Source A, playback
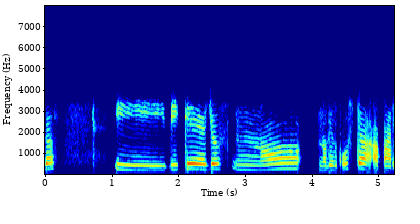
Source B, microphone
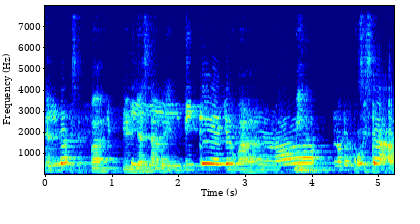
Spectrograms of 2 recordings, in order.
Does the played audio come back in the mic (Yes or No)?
Yes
